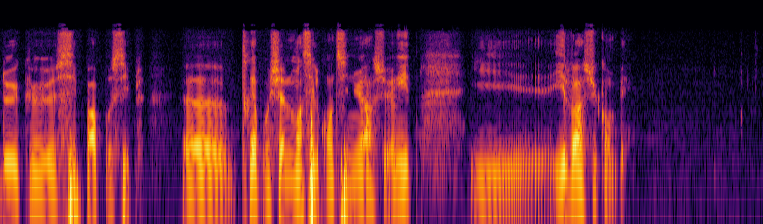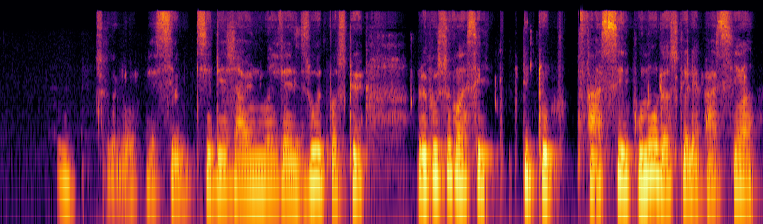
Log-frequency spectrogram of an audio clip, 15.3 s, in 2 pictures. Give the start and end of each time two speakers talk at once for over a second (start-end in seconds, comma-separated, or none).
none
